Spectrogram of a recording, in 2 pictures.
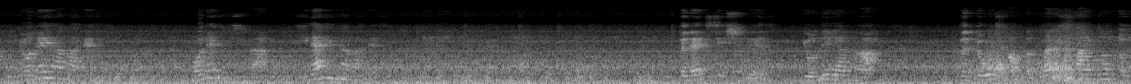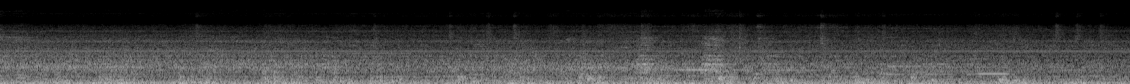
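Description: Wind blows steadily across the microphone.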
